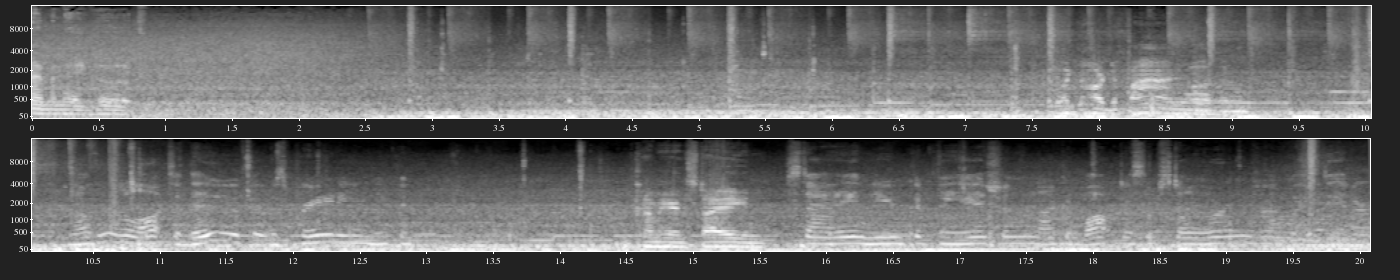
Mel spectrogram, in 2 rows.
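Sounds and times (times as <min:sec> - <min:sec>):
car driving rumble from inside: 0:00.0 - 0:20.0
music: 0:02.5 - 0:20.0
person speaking: 0:07.7 - 0:09.2.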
